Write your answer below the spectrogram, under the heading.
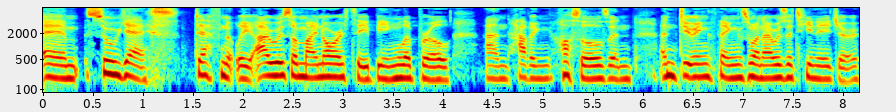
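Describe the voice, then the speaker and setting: Speaking at a moderate pace, a woman with a Scottish accent holds a medium pitch in a monotone, flat intonation. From Scotland, Scottish Borders (Galashiels). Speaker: university student, audience member. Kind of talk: audience contribution in a live debate.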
